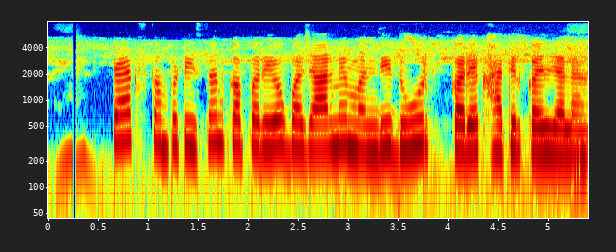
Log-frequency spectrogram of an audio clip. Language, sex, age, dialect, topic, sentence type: Bhojpuri, female, 18-24, Western, banking, statement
